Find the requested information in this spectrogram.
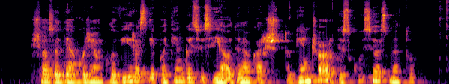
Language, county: Lithuanian, Vilnius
